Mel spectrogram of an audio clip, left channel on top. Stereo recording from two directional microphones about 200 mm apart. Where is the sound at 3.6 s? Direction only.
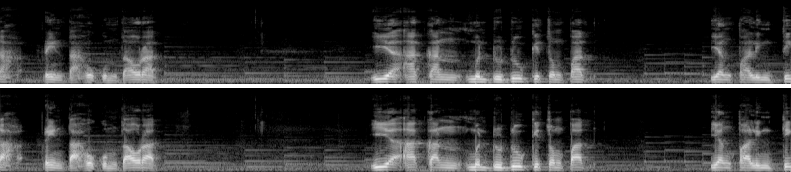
15° left (ahead or behind).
